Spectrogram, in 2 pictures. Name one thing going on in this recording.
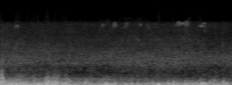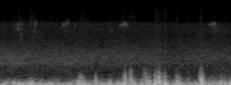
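Wind blows and rumbles outdoors in the open.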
